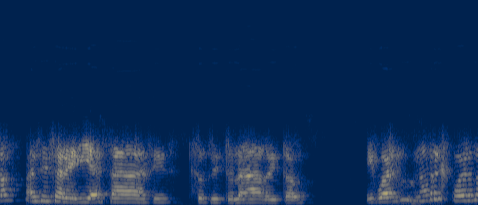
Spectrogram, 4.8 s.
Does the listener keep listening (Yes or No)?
Yes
